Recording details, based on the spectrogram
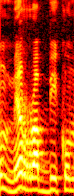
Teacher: پھر مِن رَبِّكُمْ میں رب جو ہے را کو پر کرنا ہے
